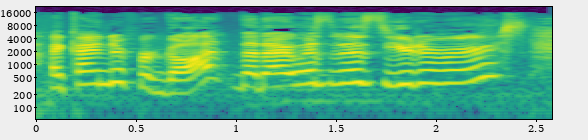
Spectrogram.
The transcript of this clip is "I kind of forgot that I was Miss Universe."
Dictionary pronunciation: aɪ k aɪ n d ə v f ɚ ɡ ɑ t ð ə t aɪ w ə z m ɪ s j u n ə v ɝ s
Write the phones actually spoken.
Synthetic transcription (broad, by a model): aɪ k aɪ n d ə f ɚ ɡ ɑ t ð ə t aɪ w ə z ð ɪ s j u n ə v ɝ s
